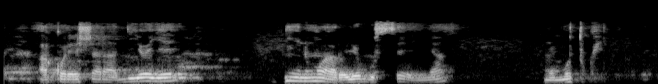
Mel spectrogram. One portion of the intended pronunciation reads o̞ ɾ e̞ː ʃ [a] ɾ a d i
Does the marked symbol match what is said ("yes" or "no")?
yes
